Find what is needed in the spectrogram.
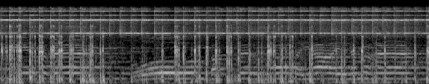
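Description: A bell rung rapidly and without pause, its high ringing held throughout, under devotional chanting. A voice draws out rising sung notes about one and a half seconds in and again near the end.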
